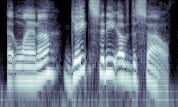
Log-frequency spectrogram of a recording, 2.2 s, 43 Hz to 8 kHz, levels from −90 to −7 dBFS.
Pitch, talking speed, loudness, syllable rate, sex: 180 Hz, 160 wpm, -16 LUFS, 4.7 syllables/s, male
